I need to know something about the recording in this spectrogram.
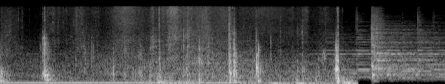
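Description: Irregular knocks and thumps of a person reaching the car and handling its door, over a steady low hum. The hum cuts off suddenly near the end as music comes in.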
